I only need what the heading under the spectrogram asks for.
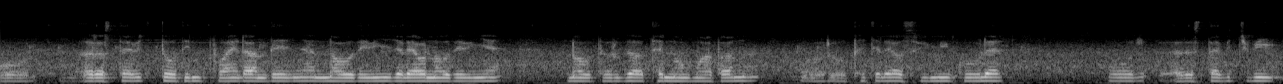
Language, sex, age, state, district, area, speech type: Dogri, male, 18-30, Jammu and Kashmir, Reasi, rural, spontaneous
